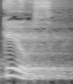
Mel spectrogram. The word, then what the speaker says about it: chaos: CHAOS का pronunciation क्या होता है? केओस।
